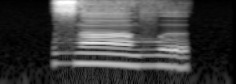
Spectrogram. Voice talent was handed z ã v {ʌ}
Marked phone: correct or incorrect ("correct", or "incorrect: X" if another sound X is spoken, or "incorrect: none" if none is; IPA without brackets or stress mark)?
incorrect: ə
